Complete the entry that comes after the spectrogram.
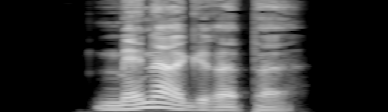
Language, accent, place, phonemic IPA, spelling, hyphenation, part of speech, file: German, Germany, Berlin, /ˈmɛnɐˌɡʁɪpə/, Männergrippe, Män‧ner‧grip‧pe, noun, De-Männergrippe.ogg
- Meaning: man flu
